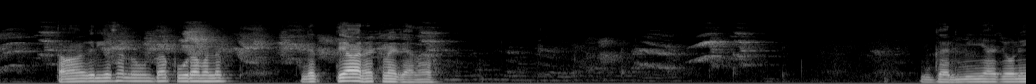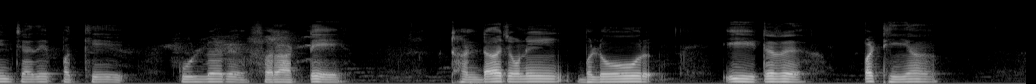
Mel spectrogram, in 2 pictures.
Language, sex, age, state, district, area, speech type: Dogri, male, 18-30, Jammu and Kashmir, Kathua, rural, spontaneous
